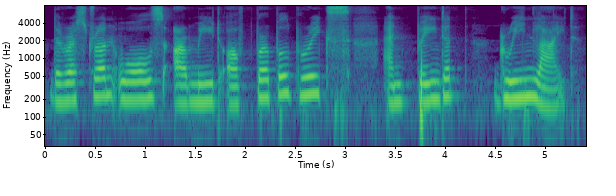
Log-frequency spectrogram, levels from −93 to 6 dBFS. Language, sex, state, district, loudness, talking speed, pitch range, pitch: English, female, Nagaland, Dimapur, -21 LUFS, 135 wpm, 180-225 Hz, 200 Hz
